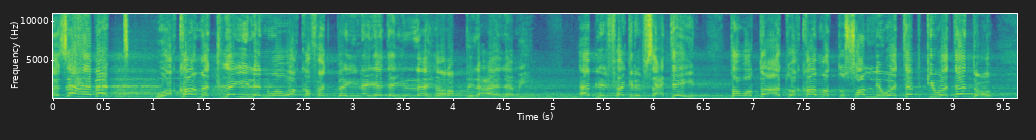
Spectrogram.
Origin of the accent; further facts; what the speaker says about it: Mansoura, Dakahlia, Egypt; قصة لامرأة عندنا في المنصورة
